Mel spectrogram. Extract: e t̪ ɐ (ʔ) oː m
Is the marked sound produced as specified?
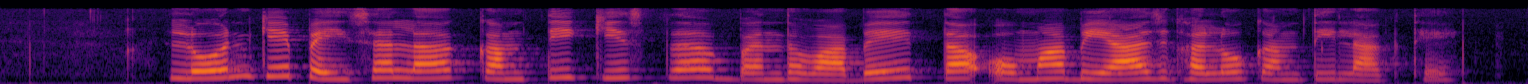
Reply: yes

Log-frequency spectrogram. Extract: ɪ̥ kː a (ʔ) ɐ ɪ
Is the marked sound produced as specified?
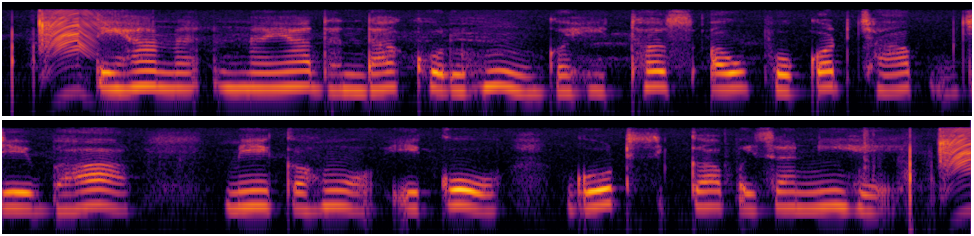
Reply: no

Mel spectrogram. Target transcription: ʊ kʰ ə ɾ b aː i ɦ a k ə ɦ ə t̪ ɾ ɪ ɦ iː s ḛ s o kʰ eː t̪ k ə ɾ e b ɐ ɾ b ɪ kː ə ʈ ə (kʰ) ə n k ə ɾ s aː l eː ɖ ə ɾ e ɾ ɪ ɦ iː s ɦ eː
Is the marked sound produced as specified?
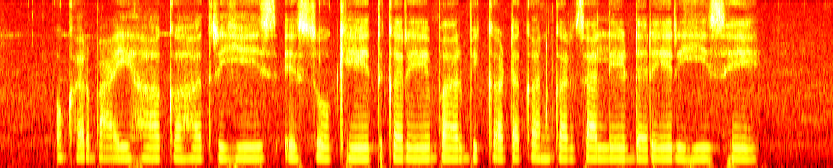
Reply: no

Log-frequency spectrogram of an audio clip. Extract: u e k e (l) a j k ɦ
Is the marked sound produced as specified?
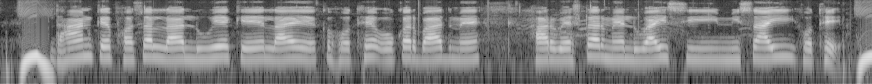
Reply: yes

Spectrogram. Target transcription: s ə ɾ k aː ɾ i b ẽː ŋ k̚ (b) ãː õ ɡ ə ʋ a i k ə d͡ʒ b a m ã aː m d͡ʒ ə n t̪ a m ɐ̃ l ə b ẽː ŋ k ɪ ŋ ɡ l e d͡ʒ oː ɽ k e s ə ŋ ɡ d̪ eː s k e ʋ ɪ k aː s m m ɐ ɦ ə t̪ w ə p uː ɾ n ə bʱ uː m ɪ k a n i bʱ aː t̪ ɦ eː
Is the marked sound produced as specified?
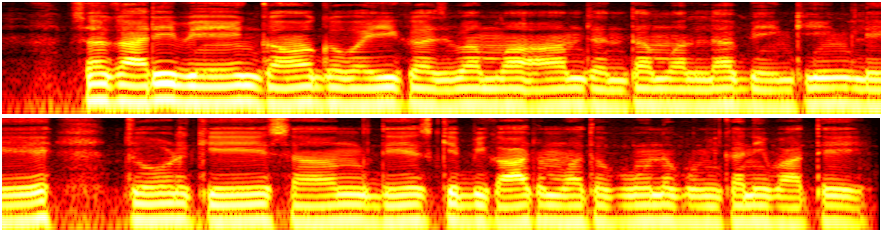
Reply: no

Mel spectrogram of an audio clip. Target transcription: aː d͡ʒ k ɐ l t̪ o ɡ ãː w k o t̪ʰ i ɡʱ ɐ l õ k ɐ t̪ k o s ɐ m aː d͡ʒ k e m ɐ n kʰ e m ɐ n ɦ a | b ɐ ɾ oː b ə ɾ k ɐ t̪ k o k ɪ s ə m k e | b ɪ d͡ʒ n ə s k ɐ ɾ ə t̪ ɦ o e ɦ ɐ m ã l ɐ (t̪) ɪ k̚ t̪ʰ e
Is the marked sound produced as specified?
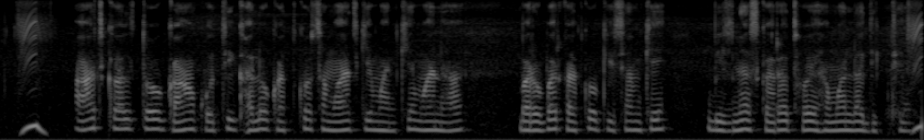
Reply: no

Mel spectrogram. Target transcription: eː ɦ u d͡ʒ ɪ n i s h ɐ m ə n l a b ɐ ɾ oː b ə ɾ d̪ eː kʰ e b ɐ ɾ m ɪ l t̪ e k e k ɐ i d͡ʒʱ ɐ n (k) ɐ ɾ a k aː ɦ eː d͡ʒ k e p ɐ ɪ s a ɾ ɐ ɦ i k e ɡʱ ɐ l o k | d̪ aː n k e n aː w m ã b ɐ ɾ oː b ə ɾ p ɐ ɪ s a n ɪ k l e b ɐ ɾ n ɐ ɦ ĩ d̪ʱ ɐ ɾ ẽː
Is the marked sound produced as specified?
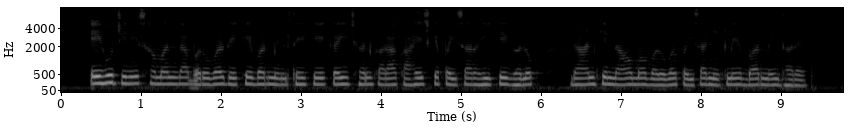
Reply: yes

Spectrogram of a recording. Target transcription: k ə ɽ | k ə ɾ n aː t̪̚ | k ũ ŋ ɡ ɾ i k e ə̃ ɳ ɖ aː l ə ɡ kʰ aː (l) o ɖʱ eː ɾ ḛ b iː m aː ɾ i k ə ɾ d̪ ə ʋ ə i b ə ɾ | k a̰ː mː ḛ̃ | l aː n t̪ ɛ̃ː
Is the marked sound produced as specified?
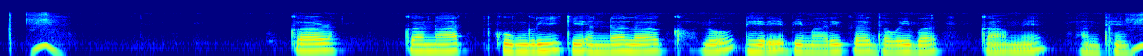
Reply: yes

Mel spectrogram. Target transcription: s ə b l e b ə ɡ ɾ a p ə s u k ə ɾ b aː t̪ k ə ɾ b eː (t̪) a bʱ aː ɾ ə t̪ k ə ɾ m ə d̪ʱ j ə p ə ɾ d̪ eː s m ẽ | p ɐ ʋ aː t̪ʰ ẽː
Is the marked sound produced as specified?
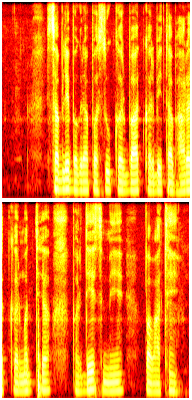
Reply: yes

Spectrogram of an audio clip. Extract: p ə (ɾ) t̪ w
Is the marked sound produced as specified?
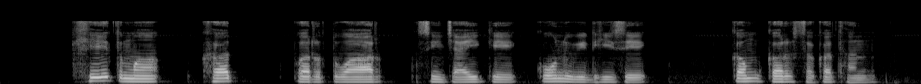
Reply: yes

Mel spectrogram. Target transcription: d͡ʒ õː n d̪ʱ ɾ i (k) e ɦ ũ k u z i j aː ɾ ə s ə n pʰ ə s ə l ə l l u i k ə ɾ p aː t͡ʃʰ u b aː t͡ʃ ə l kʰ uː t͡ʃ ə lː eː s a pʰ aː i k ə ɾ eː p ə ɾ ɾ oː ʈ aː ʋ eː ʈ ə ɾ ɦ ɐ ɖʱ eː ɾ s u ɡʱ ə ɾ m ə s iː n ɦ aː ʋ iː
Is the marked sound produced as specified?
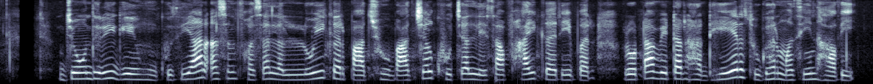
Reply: no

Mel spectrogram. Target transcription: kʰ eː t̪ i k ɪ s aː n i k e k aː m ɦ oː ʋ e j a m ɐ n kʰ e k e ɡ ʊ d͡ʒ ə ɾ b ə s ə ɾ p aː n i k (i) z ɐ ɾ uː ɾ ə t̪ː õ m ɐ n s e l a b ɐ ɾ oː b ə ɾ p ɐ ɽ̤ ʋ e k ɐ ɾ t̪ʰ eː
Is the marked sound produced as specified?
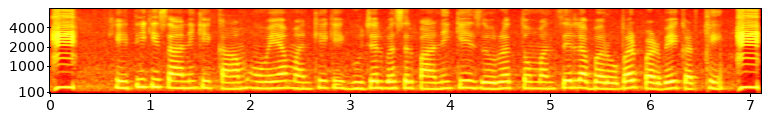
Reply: no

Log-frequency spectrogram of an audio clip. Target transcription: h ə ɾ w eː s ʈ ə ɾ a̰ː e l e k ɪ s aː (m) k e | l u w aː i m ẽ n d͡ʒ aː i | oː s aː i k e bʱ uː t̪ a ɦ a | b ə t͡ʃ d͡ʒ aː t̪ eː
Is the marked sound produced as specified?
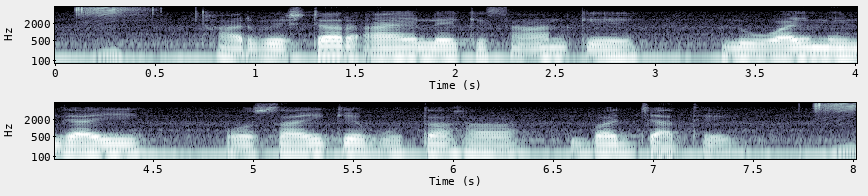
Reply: no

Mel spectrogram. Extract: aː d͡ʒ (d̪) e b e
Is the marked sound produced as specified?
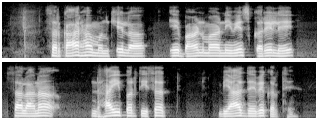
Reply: yes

